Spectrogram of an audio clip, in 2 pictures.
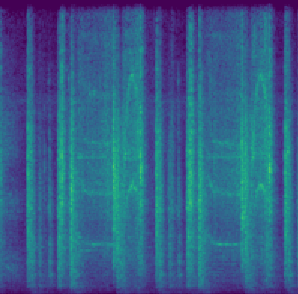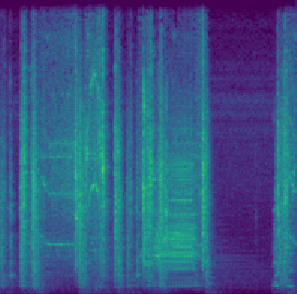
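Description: A strapping machine on auto feed cycles as its strap reel runs out. It makes loud, close, rapid mechanical whirring and clattering bursts in quick succession, then goes briefly quiet before one more burst.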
